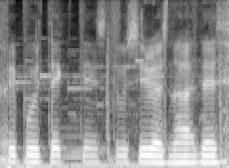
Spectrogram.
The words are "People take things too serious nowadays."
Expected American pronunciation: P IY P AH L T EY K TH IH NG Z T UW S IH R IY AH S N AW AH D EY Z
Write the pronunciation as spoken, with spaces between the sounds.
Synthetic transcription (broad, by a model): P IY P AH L T EY K T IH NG S T UW S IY R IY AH S N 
